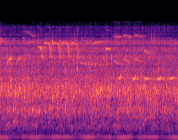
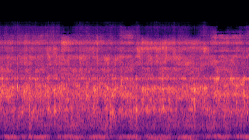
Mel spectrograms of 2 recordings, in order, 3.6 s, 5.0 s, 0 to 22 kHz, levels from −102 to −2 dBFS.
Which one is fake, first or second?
second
